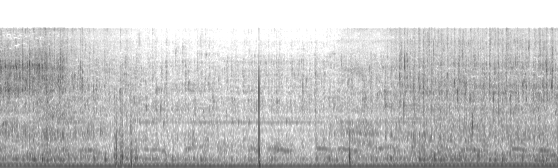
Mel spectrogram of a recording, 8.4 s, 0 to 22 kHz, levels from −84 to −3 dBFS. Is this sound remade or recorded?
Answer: recorded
